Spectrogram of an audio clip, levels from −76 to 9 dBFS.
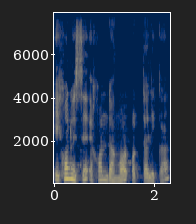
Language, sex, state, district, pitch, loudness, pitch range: Assamese, female, Assam, Kamrup Metropolitan, 195 Hz, -20 LUFS, 165-215 Hz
